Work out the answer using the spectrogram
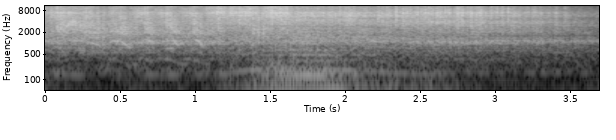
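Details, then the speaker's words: Fox body Mustang on a cold day, no ether, started earlier that day: starter churns with a brief ragged catch that dies away; cranks but won't start, cause unknown (cold suspected). "I thought you put a new starter on I think sounds like hell too let me double foot it here NOP all right not today"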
